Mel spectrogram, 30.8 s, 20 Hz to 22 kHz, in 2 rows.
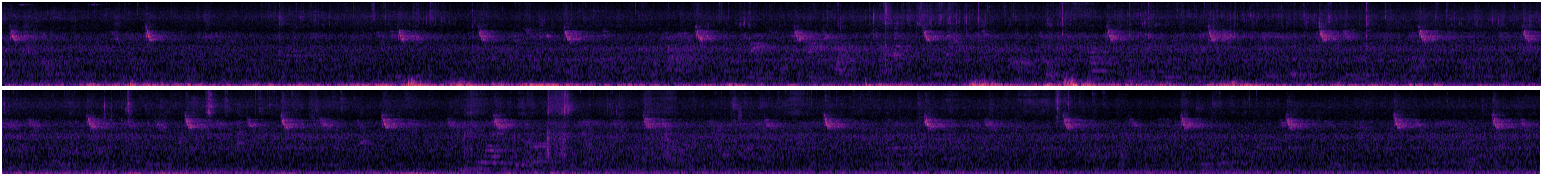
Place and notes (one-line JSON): {"title": "協天宮, 頭城鎮大坑里 - In the temple plaza", "date": "2014-07-29 12:48:00", "description": "In the temple plaza, Traffic Sound, Birdsong, Small village, Hot weather", "latitude": "24.86", "longitude": "121.83", "altitude": "7", "timezone": "Asia/Taipei"}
